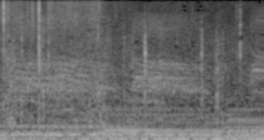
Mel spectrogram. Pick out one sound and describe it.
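Footsteps crunch softly on grass and gravel.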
